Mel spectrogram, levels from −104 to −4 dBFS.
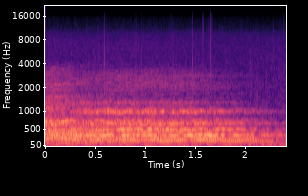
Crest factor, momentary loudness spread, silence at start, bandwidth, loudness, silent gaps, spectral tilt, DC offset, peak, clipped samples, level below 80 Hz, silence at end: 14 dB; 6 LU; 0 s; 10 kHz; -29 LUFS; none; -8.5 dB/octave; under 0.1%; -14 dBFS; under 0.1%; -48 dBFS; 0 s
